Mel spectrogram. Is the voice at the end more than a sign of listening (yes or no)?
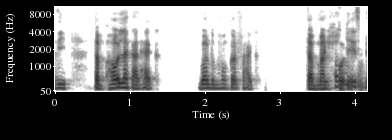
no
